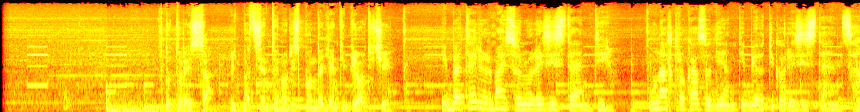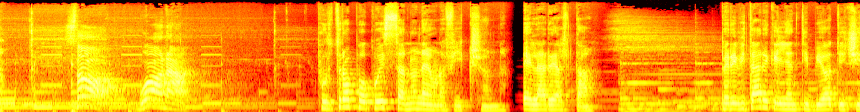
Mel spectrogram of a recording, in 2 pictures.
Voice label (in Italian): Spot Radio; Antibiotici 2022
